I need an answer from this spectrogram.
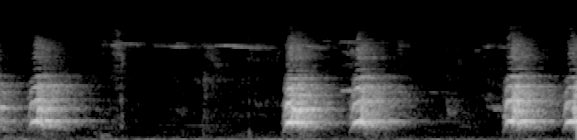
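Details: Purebred large-line Rottweiler barking: deep, rough barks in pairs, one pair early and two more later in the stretch, separated by quiet gaps, with a faint thin whistle-like tone between them.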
